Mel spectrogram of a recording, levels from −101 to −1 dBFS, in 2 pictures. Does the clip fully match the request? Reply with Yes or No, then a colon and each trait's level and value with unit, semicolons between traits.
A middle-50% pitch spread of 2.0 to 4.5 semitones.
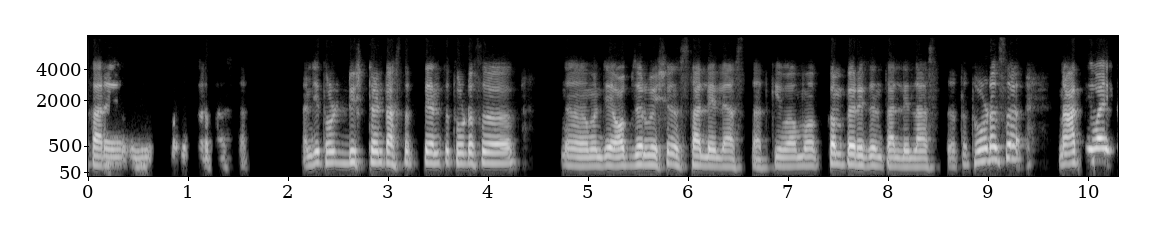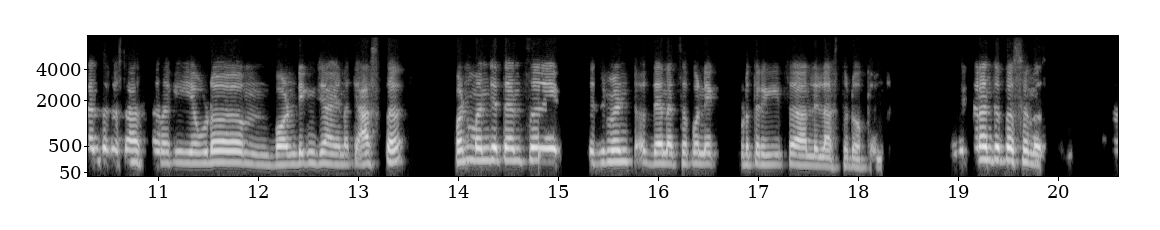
No: average, 4.9 semitones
